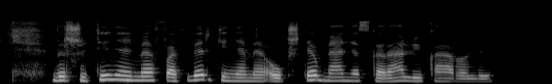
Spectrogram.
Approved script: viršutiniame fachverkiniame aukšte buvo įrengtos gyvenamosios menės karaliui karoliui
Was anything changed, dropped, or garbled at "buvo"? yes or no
yes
